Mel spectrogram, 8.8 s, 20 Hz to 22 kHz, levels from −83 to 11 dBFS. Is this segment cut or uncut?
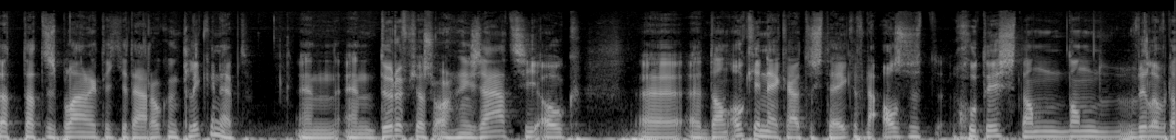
cut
